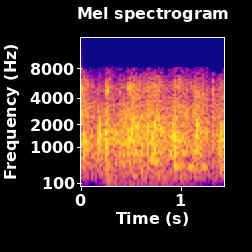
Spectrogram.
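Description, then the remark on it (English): Steady applause from an audience after dancers bow at the end of their act. Many hands clap in a dense, continuous patter at moderate volume, heard on its own without voices. “The dancers bowed. Everybody applauded.”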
